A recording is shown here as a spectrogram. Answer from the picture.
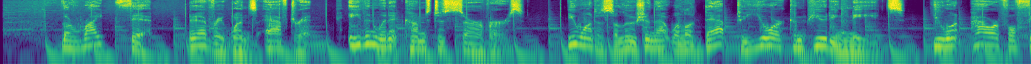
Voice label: Corporate Business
